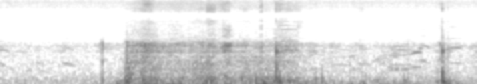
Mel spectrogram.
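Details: About a hundred geese fly over in six V formations spread across the morning sky on the last day of Indian summer, honking in a scattered chorus of short, nasal calls.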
